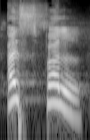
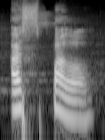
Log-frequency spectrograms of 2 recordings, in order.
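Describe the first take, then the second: First: The middle consonant is an f sound. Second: The middle consonant is a p sound. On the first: This is the original Arabic word. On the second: This is the Indonesian borrowed form.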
